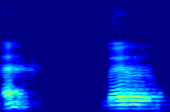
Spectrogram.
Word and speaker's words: akbar: mati ro sukun atau ro mati sebelumnya berbaris fathah dibaca tebal maka bacanya bukan Anhar bukan Anhar kalau kita Takbir Allahu ak bar bukan bar tapi Allahu akbar nah nah ditebalkan Allahu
